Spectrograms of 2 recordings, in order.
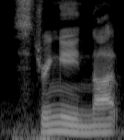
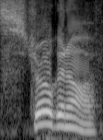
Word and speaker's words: Stroganoff: It's Stroganoff, not Stringy Knot. I don't really blame him for getting the name wrong. Stroganoff is such a very different word compared to like a Japanese word.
